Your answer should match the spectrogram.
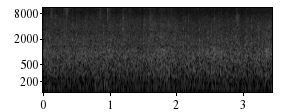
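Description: Steady rain falling outdoors, a dense even hiss of drops pattering on surfaces, moderately loud and continuous with no voices.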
